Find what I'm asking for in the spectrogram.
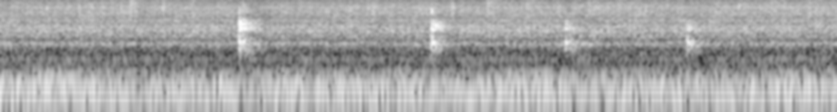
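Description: Steady, close sizzling of onions frying in a pan, with a few soft scrapes and clicks of stirring now and then.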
